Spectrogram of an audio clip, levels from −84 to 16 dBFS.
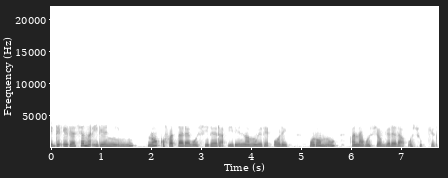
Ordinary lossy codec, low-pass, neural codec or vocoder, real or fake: MP3, 32 kbps; 3.6 kHz; codec, 16 kHz, 2 kbps, FunCodec, trained on LibriTTS, 25 frames a second; fake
